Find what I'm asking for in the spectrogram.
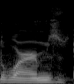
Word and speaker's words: Worms: It's spelled Worms in our English, but it's pronounced Worms.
